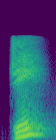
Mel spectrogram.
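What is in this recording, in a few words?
Voice Acting Spanish, male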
